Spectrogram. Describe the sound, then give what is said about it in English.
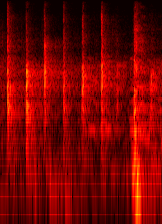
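A lone man in the audience of a live comedy show claps at a steady, fairly quick pace, about eight crisp, bright claps in under two seconds, with the last one a bit heavier. “He's applauding because you threatened his life before the show.”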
